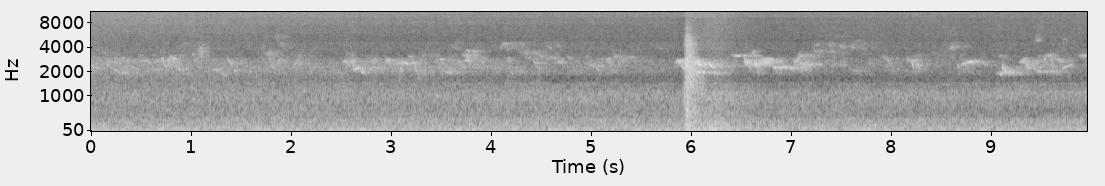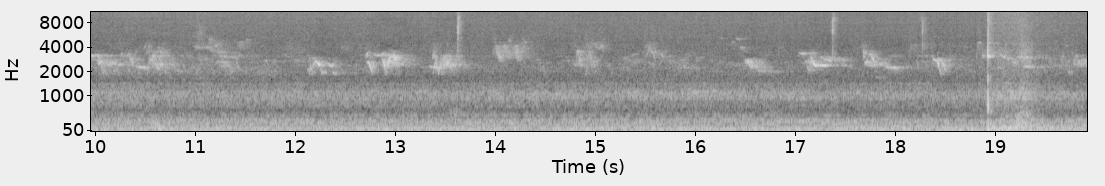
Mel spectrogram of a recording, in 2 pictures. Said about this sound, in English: I get the American Robins. Do we have something else in the background, Rob? I only catch the American Robins. Yeah, I got several American Robins.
